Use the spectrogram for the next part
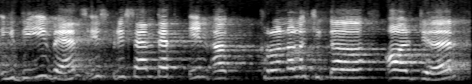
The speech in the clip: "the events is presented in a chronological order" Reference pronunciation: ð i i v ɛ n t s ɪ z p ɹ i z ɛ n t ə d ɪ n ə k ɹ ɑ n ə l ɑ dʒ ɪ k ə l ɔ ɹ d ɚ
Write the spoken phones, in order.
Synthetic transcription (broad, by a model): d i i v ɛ n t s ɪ s p ɹ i s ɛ n t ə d ɪ n ə k ɹ ɑ n ə l ɑ dʒ ɪ k ə l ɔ ɹ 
